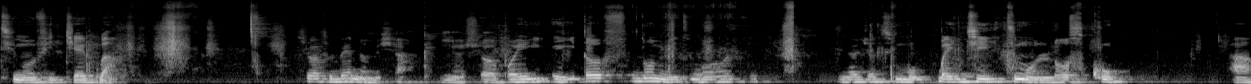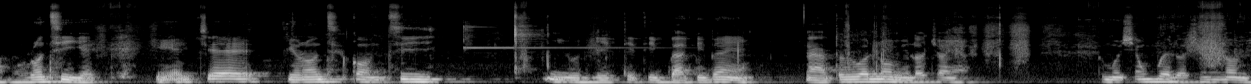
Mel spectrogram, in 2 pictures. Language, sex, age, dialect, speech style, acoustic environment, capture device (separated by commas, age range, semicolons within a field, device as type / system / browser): Yoruba, male, 25-34, Nigeria - Lagos Yoruba, relaxed; focused, silence, mobile / Linux / Chrome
